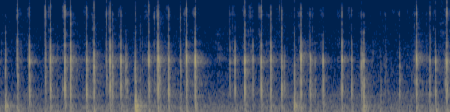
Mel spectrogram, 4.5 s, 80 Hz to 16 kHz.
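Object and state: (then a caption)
Mechanical keyboard with PBT plastic keycaps. Fingertips type on a white-cased mechanical keyboard with grey and pink PBT plastic keycaps, its hollow case resting on a desk mat. About thirty crisp, bright clacks come in a quick, uneven rhythm with a brief pause midway. Each keystroke has a sharp tone near 2 kHz, dies away almost instantly, and carries little low end.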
